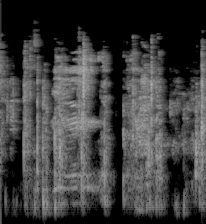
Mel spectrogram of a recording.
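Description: Cardboard box being cut and torn open by hand: a run of short, irregular rasping tears and scrapes of packing tape and cardboard.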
